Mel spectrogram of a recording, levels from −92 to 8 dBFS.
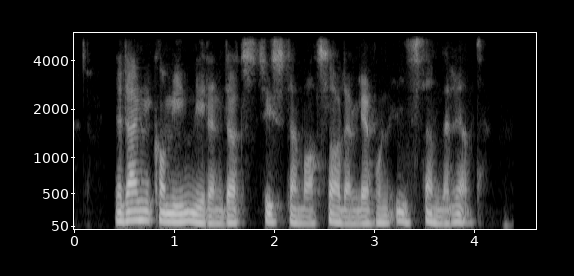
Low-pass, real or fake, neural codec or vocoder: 5.4 kHz; fake; codec, 16 kHz, 2 kbps, FunCodec, trained on Chinese and English, 25 frames a second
